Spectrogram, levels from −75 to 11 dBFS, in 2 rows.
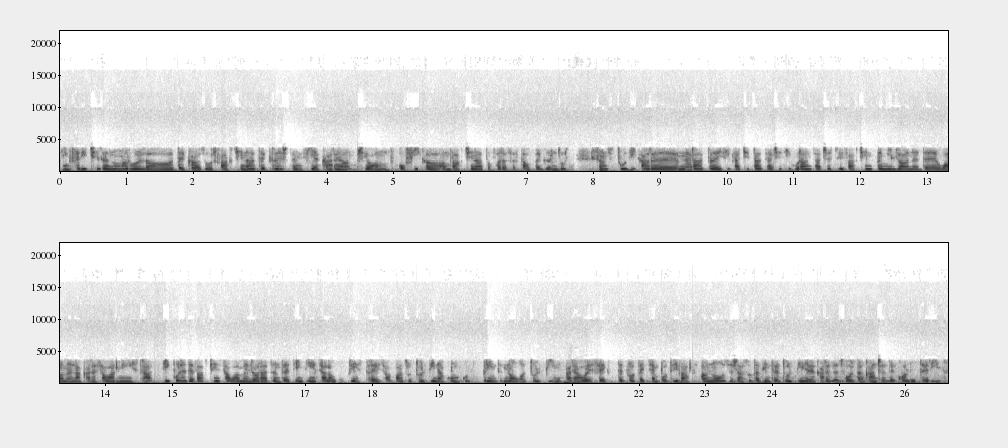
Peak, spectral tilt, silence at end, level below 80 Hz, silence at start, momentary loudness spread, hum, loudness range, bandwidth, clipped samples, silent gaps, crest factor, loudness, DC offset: -2 dBFS; -6.5 dB/octave; 0 s; -32 dBFS; 0 s; 6 LU; none; 2 LU; 16 kHz; under 0.1%; none; 14 dB; -16 LUFS; under 0.1%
